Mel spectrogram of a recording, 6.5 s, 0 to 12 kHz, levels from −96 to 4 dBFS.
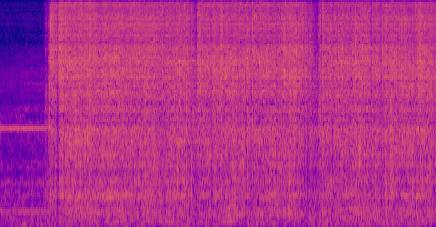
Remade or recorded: remade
